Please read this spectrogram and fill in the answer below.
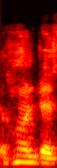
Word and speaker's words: Hondread: But most people just pronounce it 100. So I just let them have the feel of that the pronunciation is still 100, you know.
